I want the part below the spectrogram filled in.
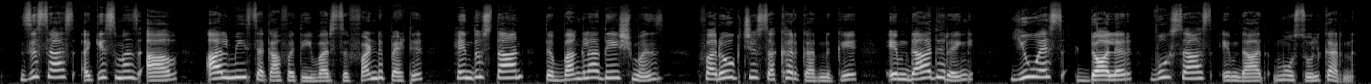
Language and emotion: Kashmiri, neutral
